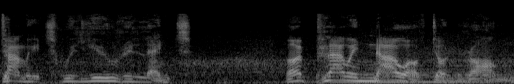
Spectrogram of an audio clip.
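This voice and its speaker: A man's put-on character voice at a medium pitch and a very slow pace, with clear background noise. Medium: video game. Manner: rough, coarse-spoken.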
